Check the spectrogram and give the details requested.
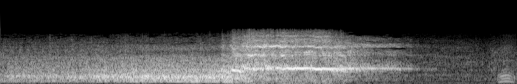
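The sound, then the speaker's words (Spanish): An engine rumble grows louder as a private car with Coahuila license plates, coming from Saltillo, draws near, then a sharp, sustained brake squeal rings out for about two seconds as it is flagged down and stops, and the sound settles. “Allá viene un auto particular. Tenemos que detenerlo para preguntarle.”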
